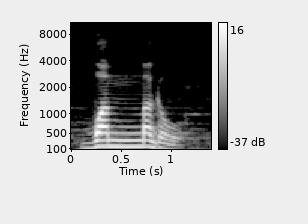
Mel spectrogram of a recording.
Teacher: the ‘N’ in “One” becomes ‘M’ to join muggle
